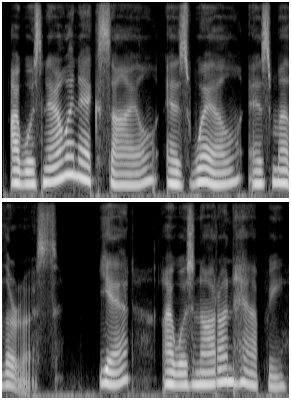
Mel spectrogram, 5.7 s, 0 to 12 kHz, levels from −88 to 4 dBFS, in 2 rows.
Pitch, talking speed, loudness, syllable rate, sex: 180 Hz, 145 wpm, -17 LUFS, 4.2 syllables/s, female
